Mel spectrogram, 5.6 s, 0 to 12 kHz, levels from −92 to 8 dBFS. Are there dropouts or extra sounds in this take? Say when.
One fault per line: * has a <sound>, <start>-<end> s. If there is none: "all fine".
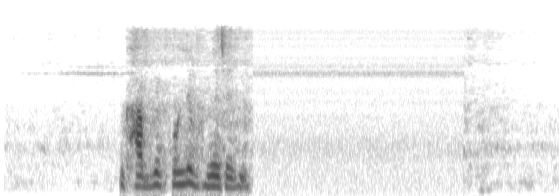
all fine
